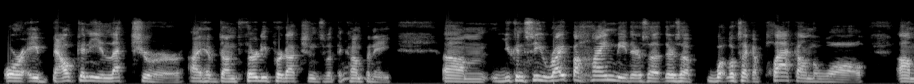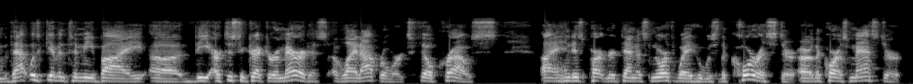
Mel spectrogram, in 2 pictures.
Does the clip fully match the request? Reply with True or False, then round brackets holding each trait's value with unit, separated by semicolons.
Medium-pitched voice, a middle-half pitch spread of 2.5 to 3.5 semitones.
False (160 Hz; 4.3 semitones)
